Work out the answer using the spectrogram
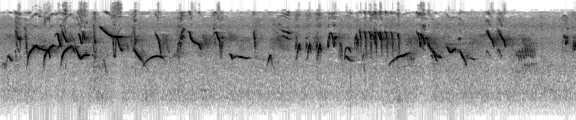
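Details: Yellow-fronted canary, a busy singer used to tutor other cage birds, sings continuously: rapid high up-and-down whistled notes mixed with brief buzzy trills.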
